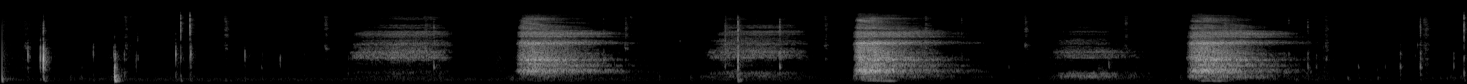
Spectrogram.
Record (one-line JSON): {"exhalation_length": "14.7 s", "exhalation_amplitude": 20083, "exhalation_signal_mean_std_ratio": 0.4, "survey_phase": "beta (2021-08-13 to 2022-03-07)", "age": "65+", "gender": "Male", "wearing_mask": "No", "symptom_none": true, "smoker_status": "Ex-smoker", "respiratory_condition_asthma": false, "respiratory_condition_other": false, "recruitment_source": "REACT", "submission_delay": "2 days", "covid_test_result": "Negative", "covid_test_method": "RT-qPCR", "influenza_a_test_result": "Negative", "influenza_b_test_result": "Negative"}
